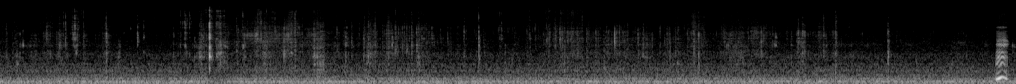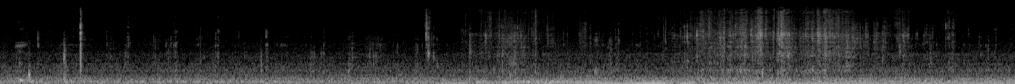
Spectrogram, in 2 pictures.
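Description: Close-up chewing of a burger topped with crunchy corn nuts and tortilla strips: small irregular crunches and wet mouth clicks over a steady low hum. About halfway there is a short hummed "mm", and near the end a brief rustle.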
